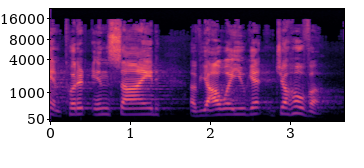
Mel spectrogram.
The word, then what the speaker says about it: Yahweh: And so if you'd like to spell it out better, so you remember how to say it, it's YAHWEH, Yahweh.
